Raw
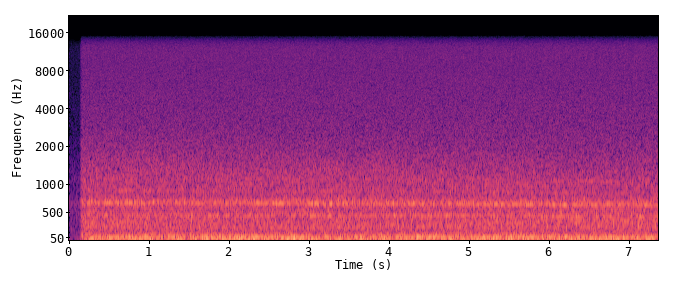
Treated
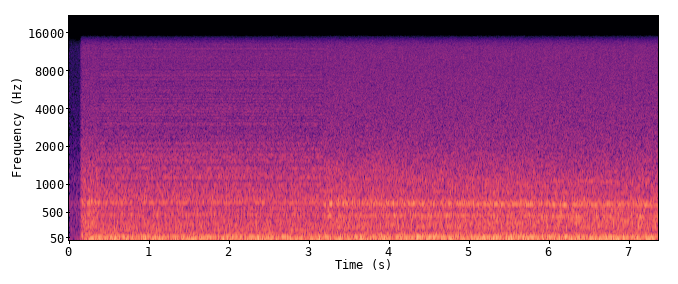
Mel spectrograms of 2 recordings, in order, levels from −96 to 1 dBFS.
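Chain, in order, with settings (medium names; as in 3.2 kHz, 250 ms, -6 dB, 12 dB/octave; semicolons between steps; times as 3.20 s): spectral freeze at 0.40 s, 2.78 s; trim +3 dB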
